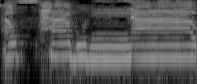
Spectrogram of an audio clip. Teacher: را کو ہیوی کر کے اسٹاپ کریں گے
